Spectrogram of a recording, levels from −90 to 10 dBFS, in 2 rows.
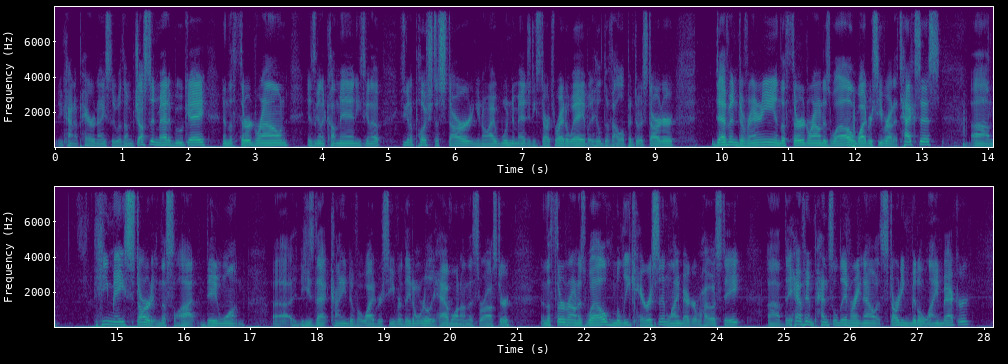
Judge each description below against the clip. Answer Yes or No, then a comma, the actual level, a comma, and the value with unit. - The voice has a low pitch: Yes, low, 125 Hz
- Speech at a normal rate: No, fast, 220 wpm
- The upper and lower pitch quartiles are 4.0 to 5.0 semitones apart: No, narrow, 2.6 semitones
